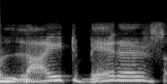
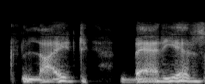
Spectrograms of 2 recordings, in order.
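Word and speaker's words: Light Bearers: है और उसका जो नाम है वो लाइट बेरर्स of Christ church है, नॉट लाइट बैरियर्स of Christ church.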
